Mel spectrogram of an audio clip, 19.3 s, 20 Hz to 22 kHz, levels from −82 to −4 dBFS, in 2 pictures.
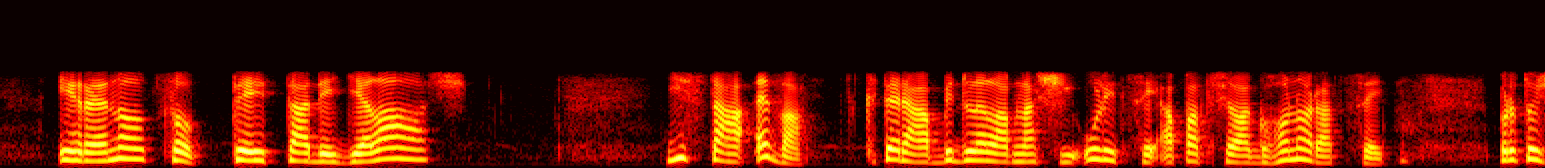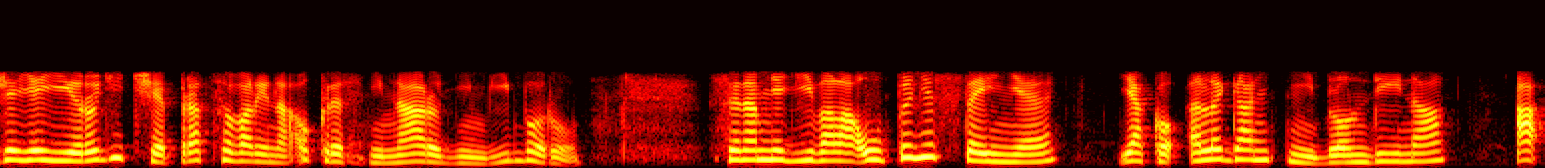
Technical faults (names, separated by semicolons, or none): none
